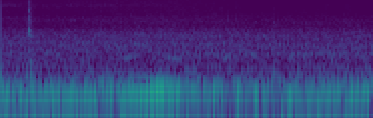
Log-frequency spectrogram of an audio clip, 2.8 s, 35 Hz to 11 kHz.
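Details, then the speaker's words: Dodge Dakota pickup with 426 Whipple-supercharged Hemi, on a road test coasting in neutral: only low road and tyre rumble, no rising or falling gear whine, so the rear differential is quiet. "no gear [Music] noise so not that exciting as far as Road testing goes for you guys but that's what we got to do"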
